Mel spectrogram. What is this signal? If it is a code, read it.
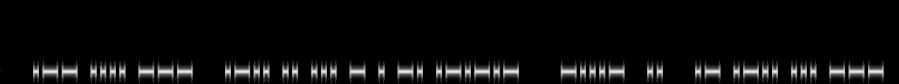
Morse code, heard as a keyed tone, about 25 wpm, 600 Hz. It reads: WHO LISTEN. <BT> I ALSO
